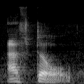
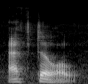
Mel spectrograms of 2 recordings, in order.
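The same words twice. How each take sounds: No difference in how they are said.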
